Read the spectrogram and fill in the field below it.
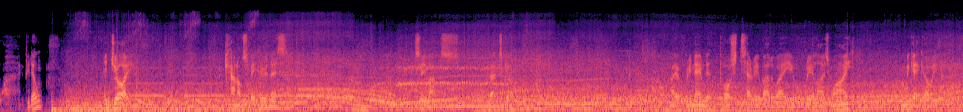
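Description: Racing car engines roar and rev loudly.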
